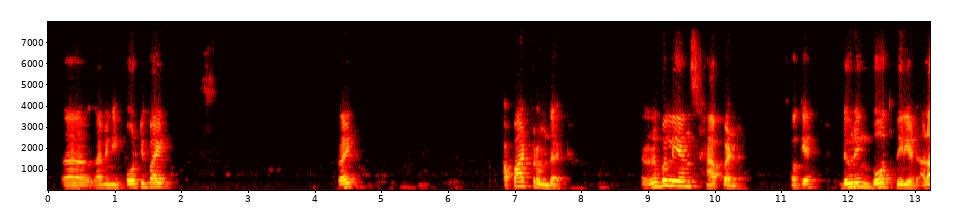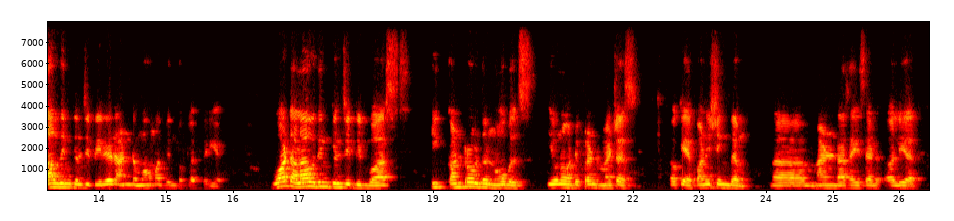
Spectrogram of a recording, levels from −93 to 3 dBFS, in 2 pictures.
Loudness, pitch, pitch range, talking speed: -27 LUFS, 155 Hz, 130-185 Hz, 100 wpm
